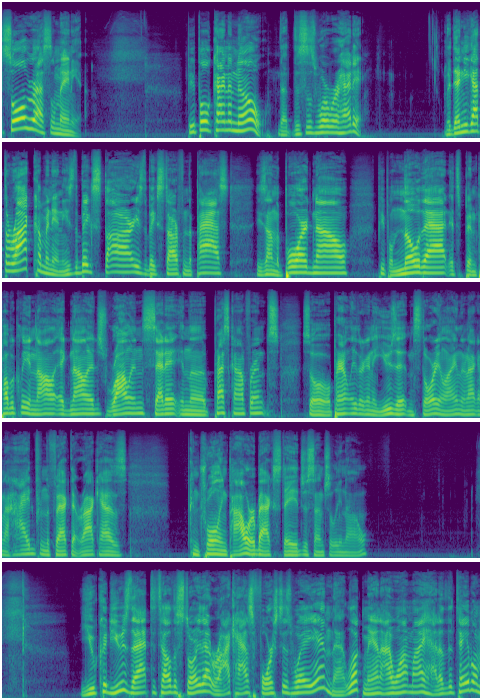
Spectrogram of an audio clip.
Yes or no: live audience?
no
